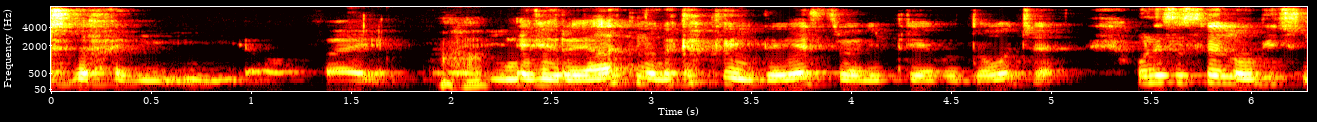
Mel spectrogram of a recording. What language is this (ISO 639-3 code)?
hrv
